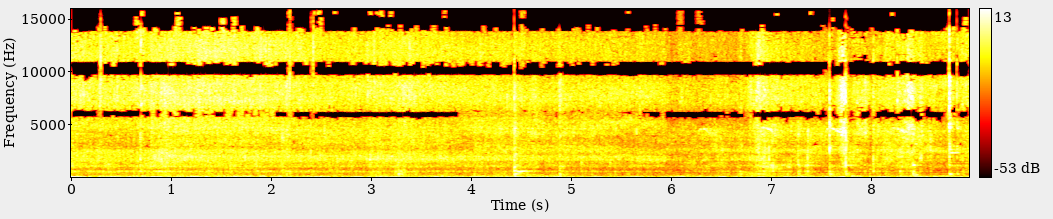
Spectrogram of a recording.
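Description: Washed meat fries in a pan over spiced masala on low heat. It makes a continuous dense sizzle with occasional clinks and scrapes of a utensil stirring, and nobody speaks.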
